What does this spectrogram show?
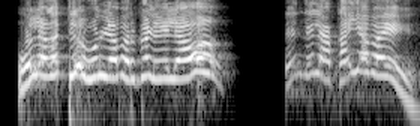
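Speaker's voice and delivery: high, shouted revival preaching; full-force preaching. Real, not acted. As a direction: cry it out with rising fervour to the crowd.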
